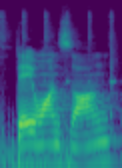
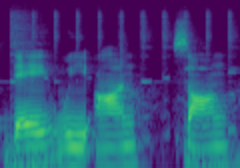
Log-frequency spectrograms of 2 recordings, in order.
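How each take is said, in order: First: The first name has two syllables. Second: The first name has three syllables. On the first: The speaker calls it right. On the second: The speaker calls it wrong.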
